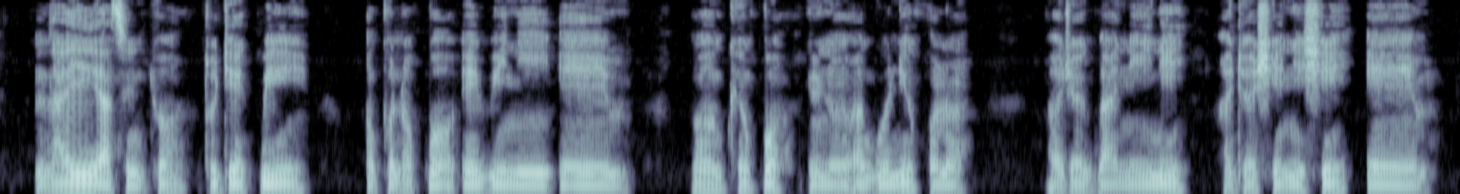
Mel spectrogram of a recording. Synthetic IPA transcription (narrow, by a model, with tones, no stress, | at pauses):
la˨˦je˦a˦˨ti˨d͡ʒɔ˧˦to˦de˦k͡pe˦ | ɔ˧k͡pɔ̃˨˧lɔ˦k͡pɔ˧ʔe˧bi˦nĩ˧ɛ˦˨m˨ | wɔ̃˦ɡ͡bẽ˦k͡pɔ˦˨ĩ˨nũ˧a̰˧˨ɡ͡bo˧˦li˦kɔ̃˨nã˨ | a˨d͡ʒɔ˦˨ɡ͡ba˨nĩ˨˦i˧˦le˦ | a˨d͡ʒɔ˦ʃe˦nĩ˧˦ʃe˦ɛ˦˨m˨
